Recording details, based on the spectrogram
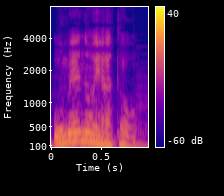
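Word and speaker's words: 梅乃宿: 이게 이제 회사 명예요. 우메노야도라고 있습니다. 그래서 이자는 뭐죠? 매하나무 매죠. 그다음에 이거 우매라고 읽어요. 배하는 우매죠. 그다음에 이거는 그다음에 이거는 이제 이네라고 해 가지고 놀라고 있습니다. 그다음에이 한자는 뭐죠? 자숙이죠. 그래서 야도라고 있습니다. 그래서 우에노야도라고 읽을 수 있어요.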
